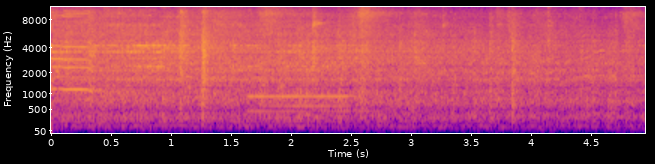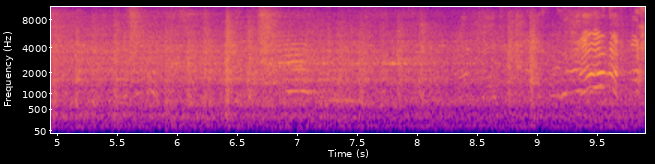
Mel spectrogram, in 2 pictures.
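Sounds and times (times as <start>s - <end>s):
train wheels clacking over rail joints: 0.0s - 9.9s.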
